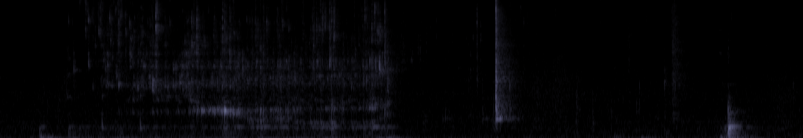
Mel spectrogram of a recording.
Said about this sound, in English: So I'm going to go ahead and pour up. I kind of hate, though, that it's a screw top, so can't, you know, get the pop, however you do it. So yeah, I'm going to go ahead and pour.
